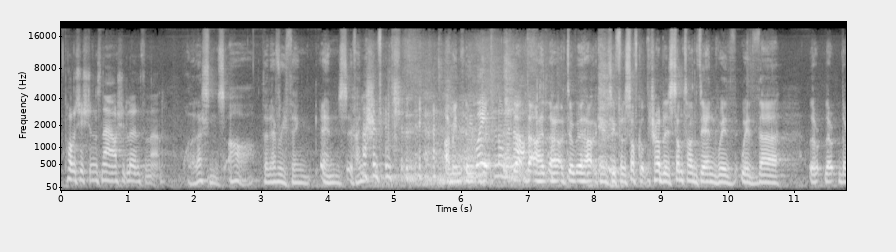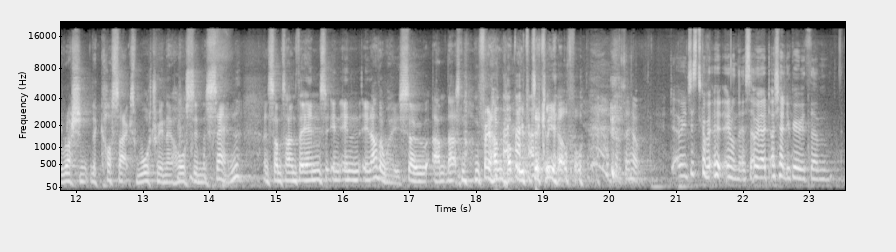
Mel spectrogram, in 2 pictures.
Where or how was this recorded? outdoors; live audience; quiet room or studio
live audience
